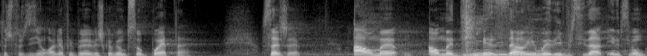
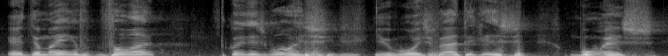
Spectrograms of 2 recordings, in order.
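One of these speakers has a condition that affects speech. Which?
The second: cerebral palsy; wheelchair user.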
